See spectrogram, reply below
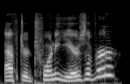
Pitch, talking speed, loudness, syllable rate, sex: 240 Hz, 230 wpm, -16 LUFS, 6.2 syllables/s, female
